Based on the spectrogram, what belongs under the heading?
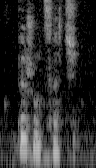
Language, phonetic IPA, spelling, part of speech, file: Polish, [vɨˈʒut͡sat͡ɕ], wyrzucać, verb, LL-Q809 (pol)-wyrzucać.wav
